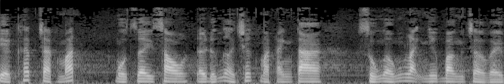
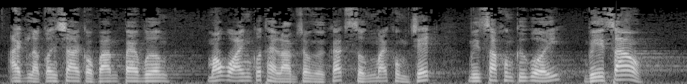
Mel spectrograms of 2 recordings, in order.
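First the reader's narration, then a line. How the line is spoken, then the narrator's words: Loud angry shout. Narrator (Vietnamese): Tề Tu lớn tiếng quát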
